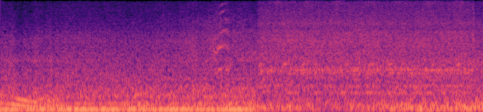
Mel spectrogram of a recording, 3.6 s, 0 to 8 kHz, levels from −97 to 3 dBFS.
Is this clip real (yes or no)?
yes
